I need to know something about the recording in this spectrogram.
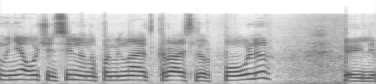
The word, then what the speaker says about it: Prowler: Как бы дизайн мне очень сильно напоминает Chrysler Prowler, или Prowler, как он правильно читается.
